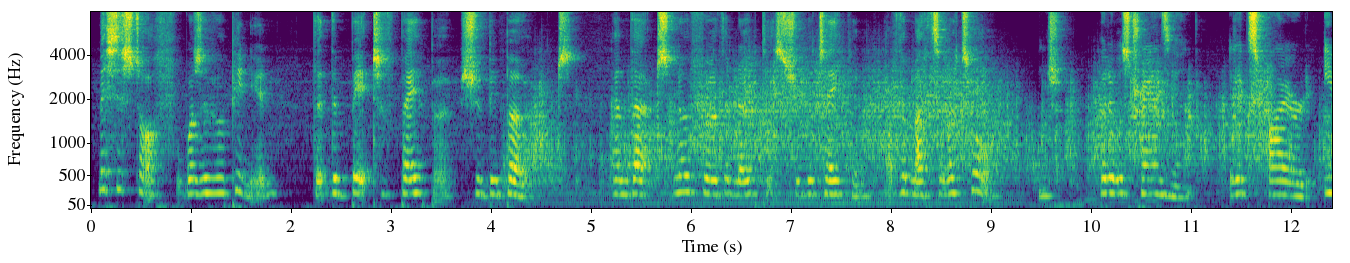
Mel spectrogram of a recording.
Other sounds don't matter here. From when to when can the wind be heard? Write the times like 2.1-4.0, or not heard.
4.0-12.3.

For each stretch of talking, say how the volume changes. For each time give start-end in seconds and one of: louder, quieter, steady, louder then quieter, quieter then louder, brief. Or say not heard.
0.0-12.3 steady.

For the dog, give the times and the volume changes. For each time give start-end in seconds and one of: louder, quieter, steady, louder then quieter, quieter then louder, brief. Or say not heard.
not heard.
